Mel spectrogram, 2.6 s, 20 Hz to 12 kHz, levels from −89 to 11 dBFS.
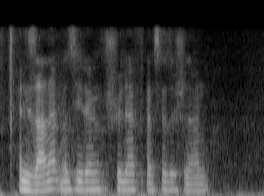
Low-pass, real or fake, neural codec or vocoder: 7.2 kHz; fake; codec, 16 kHz, 1.1 kbps, Voila-Tokenizer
